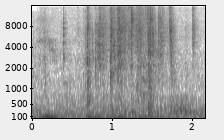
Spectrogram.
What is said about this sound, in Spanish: Te estarás preguntando qué hace esa paloma que se acaba de pasar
